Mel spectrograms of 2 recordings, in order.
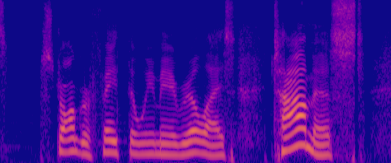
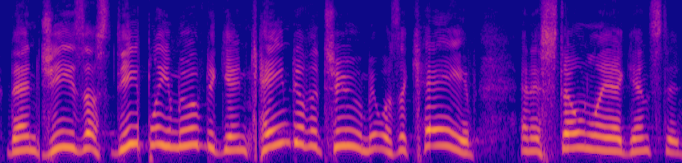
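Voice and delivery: loud, raised, declamatory reading; dramatic scripture reading; 5 semitones higher, 6 dB louder than usual. Acted. Preacher reads the climax of Lazarus story to congregation, dramatic. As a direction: read the verse out to the whole congregation.

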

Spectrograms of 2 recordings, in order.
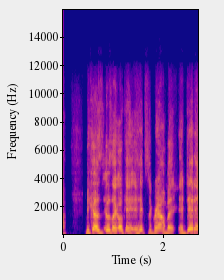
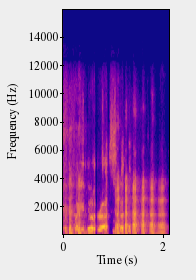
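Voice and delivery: higher mock-exasperated cry breaking into laughter; laughing mock outrage; 5 semitones higher, slower than usual. Fantasy owner yelling at the quarterback on TV, laughing mock outrage. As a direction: protest in mock disbelief, laughing. Reacting to his fantasy opponent's targets.

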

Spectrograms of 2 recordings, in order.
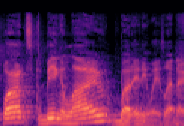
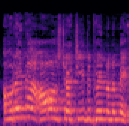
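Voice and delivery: much higher, casual mock voice; imitating sister; 3 dB louder, faster than usual. Sister explaining jeans brands, in high mock voice. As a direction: play the sister breezily, up high. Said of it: "She was like".

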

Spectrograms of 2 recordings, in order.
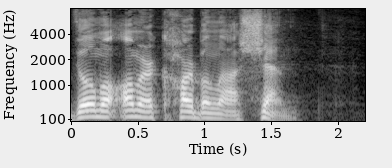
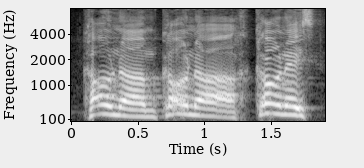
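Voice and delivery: proclaiming the words; 7 semitones higher, 5 dB louder, much slower than usual. Acted. Teacher proclaims the invented words.

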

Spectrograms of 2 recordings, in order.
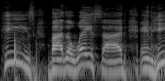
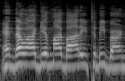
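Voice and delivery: laughing reading; 3 semitones higher, 7 dB louder than usual. Real, not acted. Laughing while reading verse.

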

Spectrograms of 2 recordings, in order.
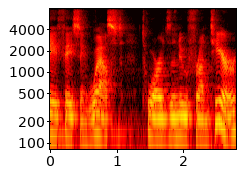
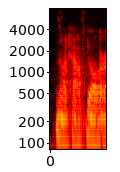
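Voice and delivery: ordinary delivery

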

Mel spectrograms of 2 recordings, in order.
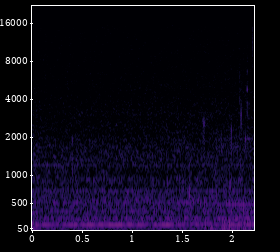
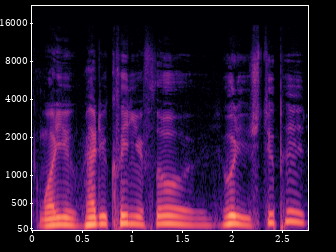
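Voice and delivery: brother impression; 2 semitones higher, 5 dB louder than usual. Brother belittling his floor cleaning, mocking put-on voice. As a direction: put on an exaggerated scolding brother voice. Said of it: "This is how my brother talks".

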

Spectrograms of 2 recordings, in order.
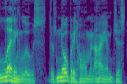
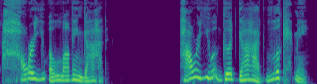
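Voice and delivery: higher, drawn-out cry of protest to God; anguished plea; 8 semitones higher, slower than usual. Retold or imitated. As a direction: re-enact a desperate, drawn-out challenge to God. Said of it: "I'm just bawling, and I'm like".

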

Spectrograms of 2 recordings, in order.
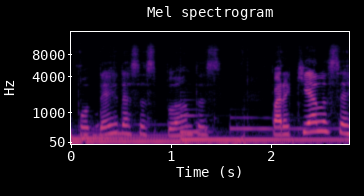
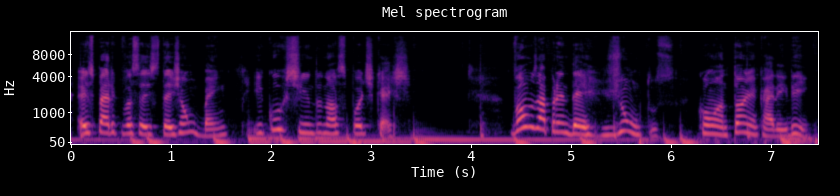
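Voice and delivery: put-on kids show host; 7 dB louder than usual. Podcast host intro over music.

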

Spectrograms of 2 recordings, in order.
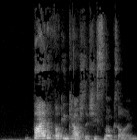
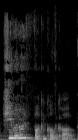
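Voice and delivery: usual speaking voice

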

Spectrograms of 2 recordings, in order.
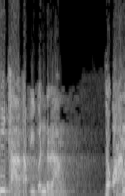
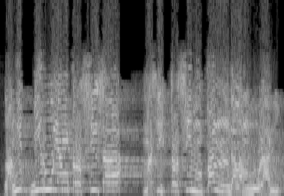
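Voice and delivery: high, grand poet declaiming; hammy stage actor; 11 semitones higher than usual. Acted. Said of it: "Seorang penyair sibuk berdeklamasi".

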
